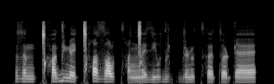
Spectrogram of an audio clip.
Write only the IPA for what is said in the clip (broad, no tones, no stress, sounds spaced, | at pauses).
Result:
z ɒ n̪ ɪ ǀʰ ɒ d i ɳ ɛ ǀʰ ɛ zˤ i w t̪ʰ ɑ ŋ͡ǀ ɛ z i w d l ɪ ʈ d ɔ ɳ u t̪ʰ ʌ t ɔ ʈ æ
